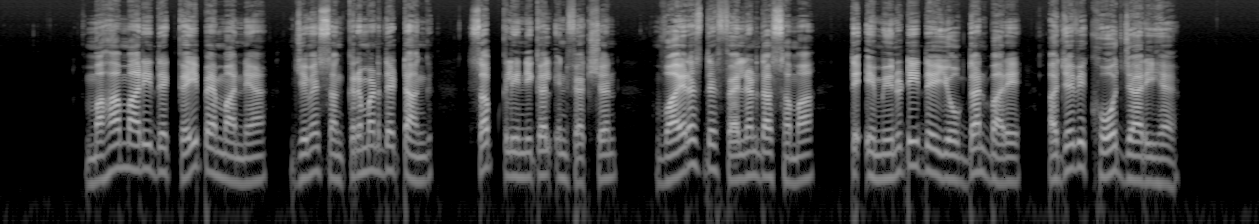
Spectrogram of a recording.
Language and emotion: Punjabi, neutral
